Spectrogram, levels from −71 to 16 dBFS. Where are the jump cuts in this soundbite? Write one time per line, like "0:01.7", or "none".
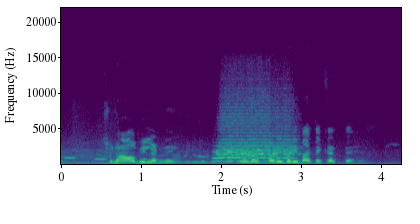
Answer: none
